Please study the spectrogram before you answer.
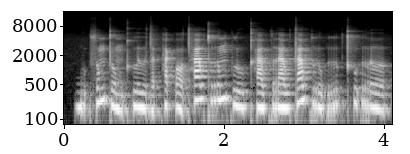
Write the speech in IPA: b u˨˩ ʔ s o˥˩ m t o˩˦ m kʰ l ɯː˨˩ d a˦˥ t̚ h a˥˩ k̚ ʔ ɔː˩˦ tʰ a˥˩ w t r o˥˩ m k l uː˨˩ kʰ a˧ w k r a˧ w t a˥˩ w k r u˨˩ ʔ r u˦˥ k̚ tʰ u˥˩ ʔ r ɤː˧

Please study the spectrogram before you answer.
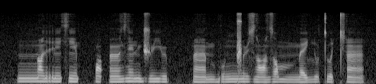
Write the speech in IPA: nː ɑ̃ rʲ ẽ sʲ ẽ pː ɑ̃ ʔ œ̃ z ẽ n d͡ʒ y j ʉ pː æ̃ m b u ŋ͡ǁ y z ɑ̃ z ɔ mː ɛ ʎ y tʷ ɑ cʰ æ̃

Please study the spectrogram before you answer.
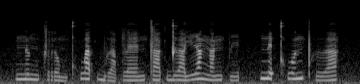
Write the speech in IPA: n ɯ˧ ŋ k r o˩˦ m kʰ w a˥˩ t̚ b ɯ˩˦ a̯ p l ɛː˦˥ ŋ t a˦˥ k̚ d ɯ˧ a̯ j i˥˩ a̯ ŋ a˥˩ ŋ p i˦˥ t̚ | n e˥˩ ʔ kʰ w o˥˩ n pʰ ɯ˦˥ a̯

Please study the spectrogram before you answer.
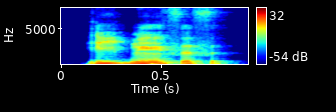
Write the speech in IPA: ɾ i ɓ ẽ θ ə θ

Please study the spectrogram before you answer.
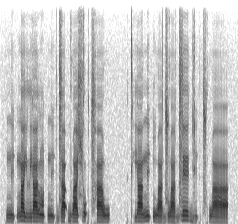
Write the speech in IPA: n̪ i˨ ʔ ŋ a˥˧ j l j a˧ l ɔ̃˨ t̚ n̪ i˨ ʔ d͡z a˦ ʔ ɡ w a˧ ɕ o˦ ʔ t͡sʰ a˧ w | kʰ j a˧ n̪ i˦ ʔ ŋ w a˨˩ d͡z w a˨˩ d͡z e˦ ɡ i˨ ʔ t͡sʰ w a˨˩

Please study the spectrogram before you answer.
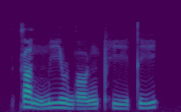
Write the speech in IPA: k a˥˩ n m i˥ ɻ w ɑ˧˥ ŋ pʰ i˨˩ t̪ i˧˥

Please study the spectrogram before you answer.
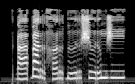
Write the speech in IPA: ɠ a˩˧ ɓ a˥ r h ʌ˩˧ r ɠ ɯ˩˧ r ʃ ɯ˧˩ ɾ ɯ˥ m ʒ i˥

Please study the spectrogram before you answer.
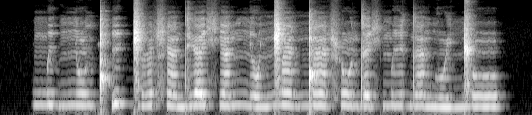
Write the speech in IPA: m i˨ ɡ ɲ ũ˨ ǃʼ i˦ ɡ͡ǁ ɛ̃˦ ɬ ɛ̃˨ d j ɛ˦ ç ɛ̃˨˦ d ɲ ɤ˨ ŋ͡ǁ ɛ̃˦˨ ŋ͡ǃ ɛ̃˦ ɬ ũ˦ d ɛ˦ ç m i˦ d ɛ̃˦ ɡ ũ˨ j ŋ͡ǁ ũ˦

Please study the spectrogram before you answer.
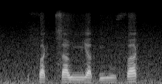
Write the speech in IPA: f a˨˩ k̚ s a˧ w ɲ a˨˩ t̚ ɲ ṳ˨˩ f a˦˥ k̚

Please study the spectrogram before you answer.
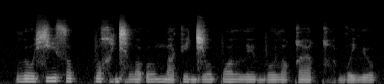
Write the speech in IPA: l oː ɕ i s ɔ pː ʊ χ i̤ d͡ʑ e̤ lˠ ʊ ʔ oː m a k e d͡ʑ oː p ɔ lː ɪː b o l ɔ q ɪː q ɔ̤ ɡʷ i lʲ o

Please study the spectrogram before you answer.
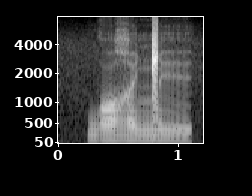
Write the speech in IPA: w ɔ ʁ e ŋ͡ǁ ɪ

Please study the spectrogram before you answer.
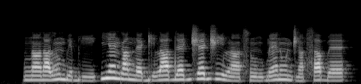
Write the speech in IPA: n ã˨ ɾ a˨ l ũ˧ b e˨ b i˨ | j ɛ̃˦ ɡ a˧ n ɛ˨ ɡ i˨ l a˧ d ɛ˧ d͡ʒ ɛ˦ d͡ʒ i˦˨ l ã˨ s ũ˨ ɡ͡b ɛ̃˨˦ ɾ ũ˧ d͡ʒ ã˨ s a˨˦ b ɛ˧

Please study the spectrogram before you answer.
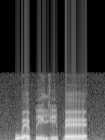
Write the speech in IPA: w ɛ˩˧ p i˧ j iː˧˩ p ɛː˧˩

